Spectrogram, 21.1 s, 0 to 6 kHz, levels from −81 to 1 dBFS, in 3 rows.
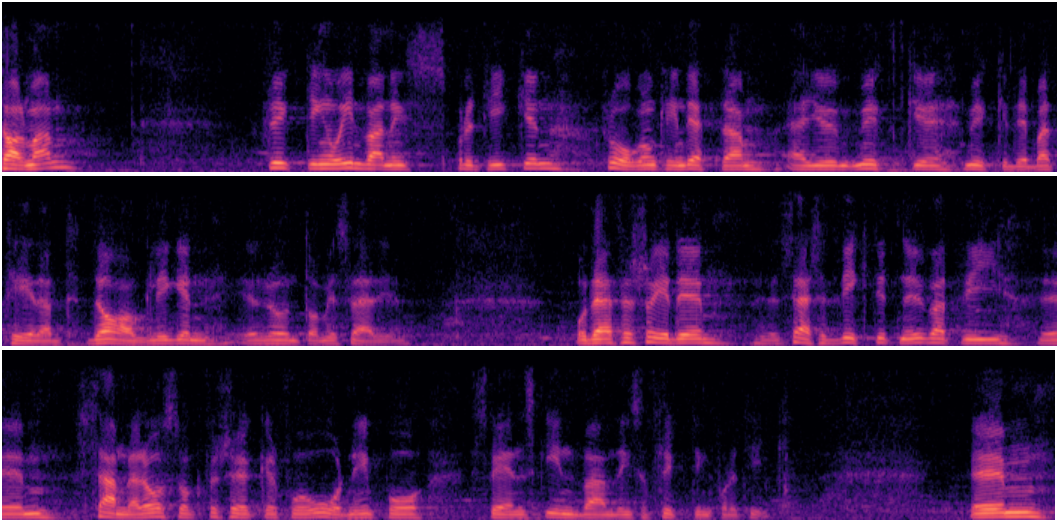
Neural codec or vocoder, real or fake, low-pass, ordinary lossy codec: none; real; 5.4 kHz; Opus, 24 kbps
